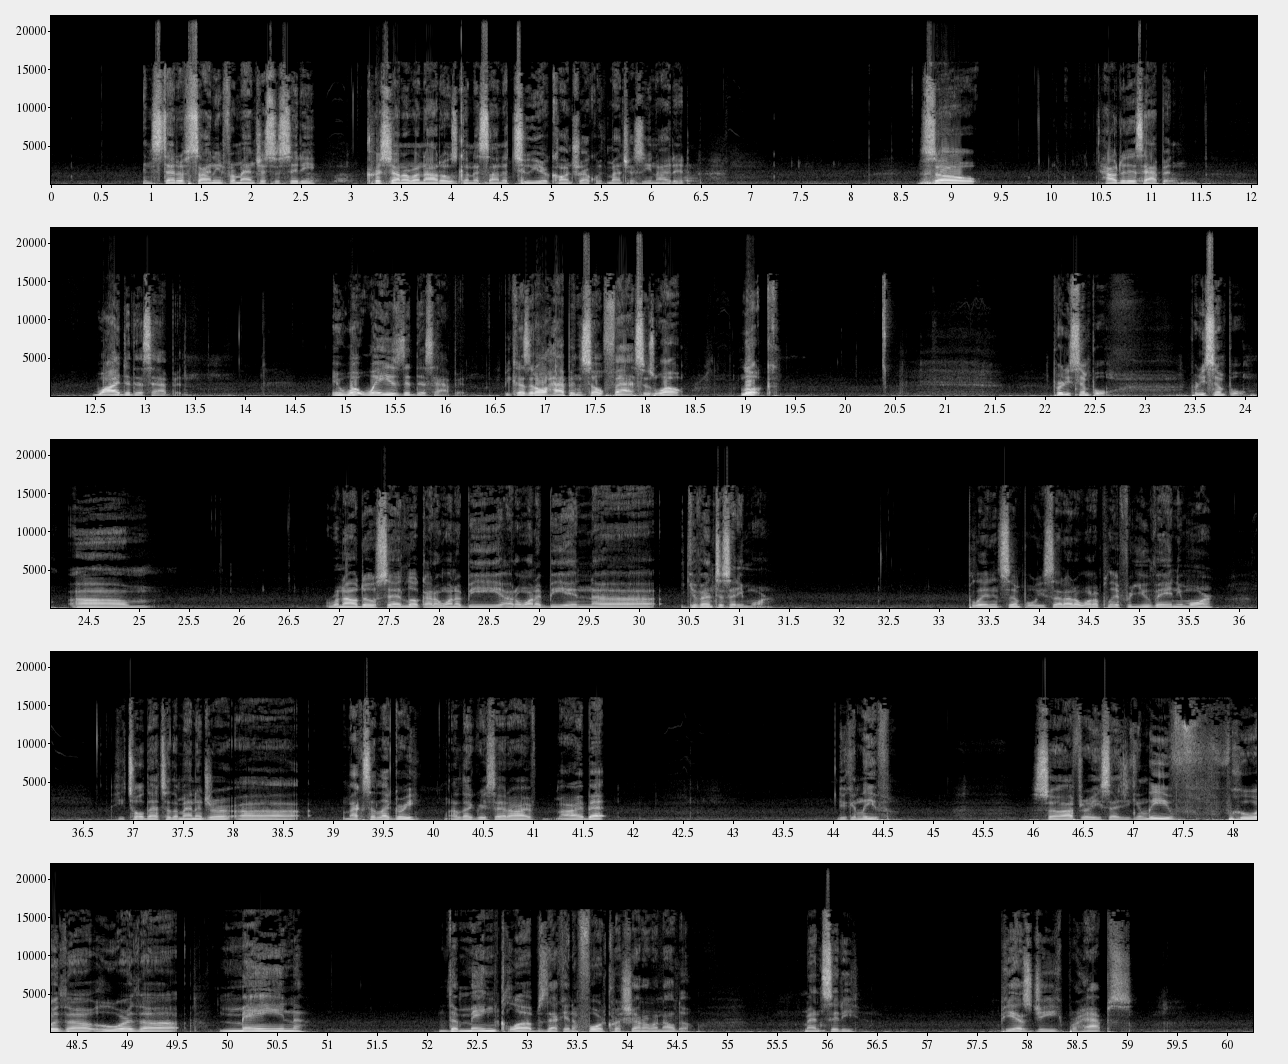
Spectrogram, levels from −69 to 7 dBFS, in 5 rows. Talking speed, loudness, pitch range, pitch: 120 wpm, -13 LUFS, 95-115 Hz, 105 Hz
